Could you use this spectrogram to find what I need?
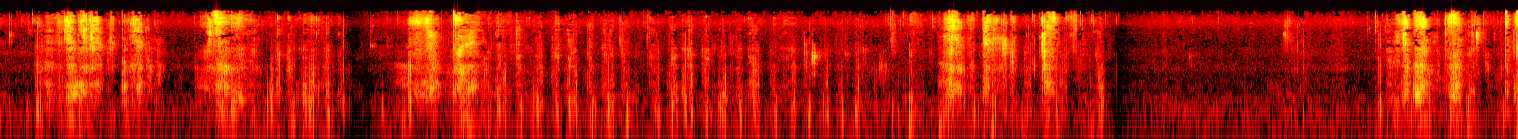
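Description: A man slurps and chews food wetly close to a microphone.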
